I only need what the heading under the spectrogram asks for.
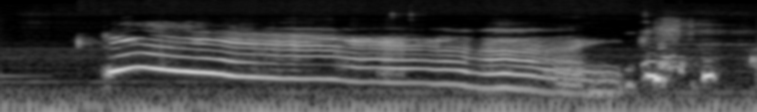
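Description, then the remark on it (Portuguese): A voice imitates a door slowly creaking open with one long, drawn-out, wavering groan that gradually sinks in pitch, fairly loud, ending with a few short breathy bits. “Essa é a porta abrindo.”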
